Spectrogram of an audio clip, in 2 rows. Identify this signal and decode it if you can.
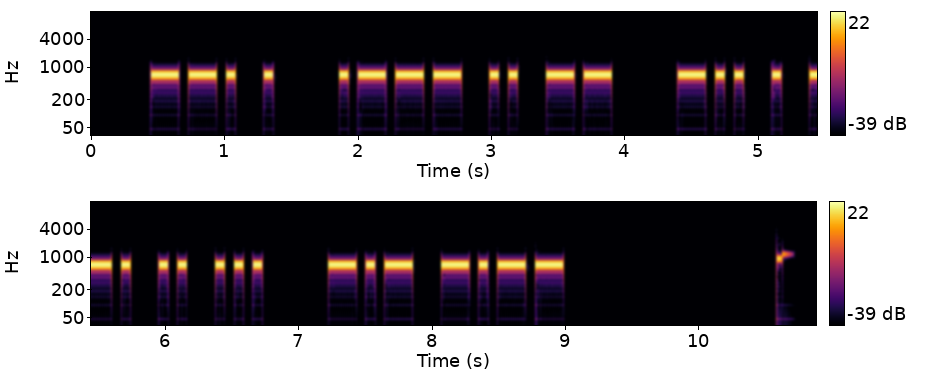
Morse code, heard as a keyed tone, about 17 wpm, 700 Hz. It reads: GE JIM DENIS KY
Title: K1USN SST QSO Practice - 17wpm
